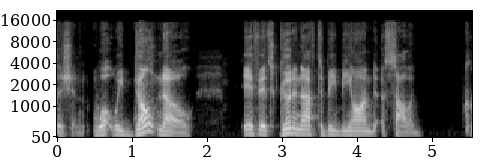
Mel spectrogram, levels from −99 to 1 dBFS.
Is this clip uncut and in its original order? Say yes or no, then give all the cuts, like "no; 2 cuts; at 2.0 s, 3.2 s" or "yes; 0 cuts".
yes; 0 cuts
